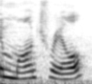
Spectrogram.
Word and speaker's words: Montreuil: I always want to say Montreuil. Yeah, it's French. Montreal. Yeah, It is, isn't it? Yeah. Thank you. I said it right.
